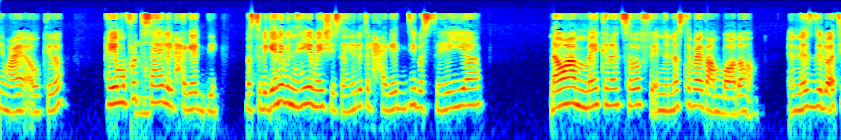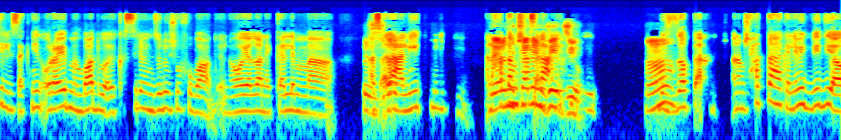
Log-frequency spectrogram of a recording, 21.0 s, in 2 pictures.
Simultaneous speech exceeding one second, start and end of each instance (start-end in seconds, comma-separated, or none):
16.6-17.9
